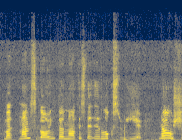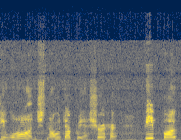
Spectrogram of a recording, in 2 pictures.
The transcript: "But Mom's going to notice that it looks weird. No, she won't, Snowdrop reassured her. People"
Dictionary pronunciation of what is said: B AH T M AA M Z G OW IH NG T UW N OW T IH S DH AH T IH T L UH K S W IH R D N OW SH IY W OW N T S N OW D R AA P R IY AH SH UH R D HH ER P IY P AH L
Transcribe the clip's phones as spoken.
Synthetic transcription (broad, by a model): B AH T M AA M S G OW IH NG T UW N OW T IH S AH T IH T L UH K S W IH R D N OW SH IY W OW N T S N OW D AA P R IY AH SH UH R HH ER P IY P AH L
